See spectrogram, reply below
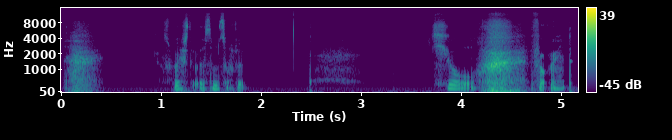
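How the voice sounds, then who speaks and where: A performer voicing a proud, wounded villain who is secretly vulnerable, in a hesitant, breathy ASMR romance roleplay with frequent whispering. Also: pushed and bright, no room sound. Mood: weary, vulnerable. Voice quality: breathy, husky, often whispering. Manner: hesitant, halting, sighing.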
